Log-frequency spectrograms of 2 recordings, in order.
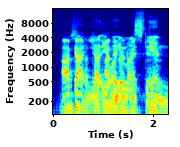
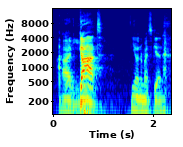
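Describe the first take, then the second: First: The strongest stress falls on "skin". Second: The strongest stress falls on "got". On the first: "Just skin" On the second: "You see, you're a got guy"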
